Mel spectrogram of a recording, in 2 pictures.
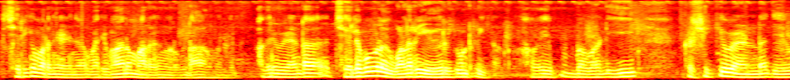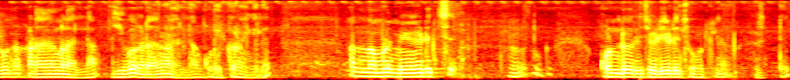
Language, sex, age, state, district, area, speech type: Malayalam, male, 60+, Kerala, Idukki, rural, spontaneous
